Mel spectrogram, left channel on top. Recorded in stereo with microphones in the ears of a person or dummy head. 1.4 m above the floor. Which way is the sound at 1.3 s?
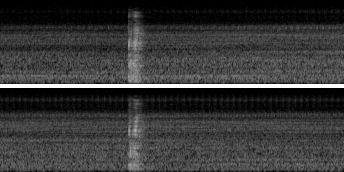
50° left (ahead or behind).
